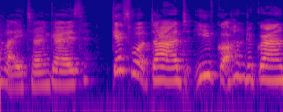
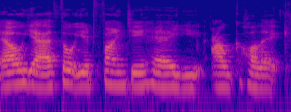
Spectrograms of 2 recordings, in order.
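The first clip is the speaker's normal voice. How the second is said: put-on disgusted sneer, lower and quieter; 5 semitones lower, 4 dB quieter than usual. Retelling a soap scene where a doctor sneers at a patient: imitating a disgusted sneer. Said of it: "looking at him all disgusted".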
